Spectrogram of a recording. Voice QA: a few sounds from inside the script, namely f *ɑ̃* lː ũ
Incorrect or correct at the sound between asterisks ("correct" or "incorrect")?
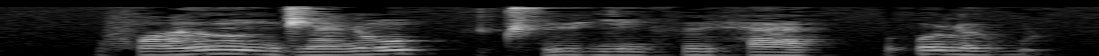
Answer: correct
